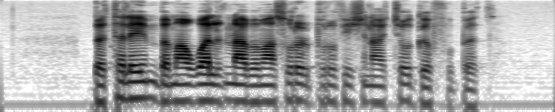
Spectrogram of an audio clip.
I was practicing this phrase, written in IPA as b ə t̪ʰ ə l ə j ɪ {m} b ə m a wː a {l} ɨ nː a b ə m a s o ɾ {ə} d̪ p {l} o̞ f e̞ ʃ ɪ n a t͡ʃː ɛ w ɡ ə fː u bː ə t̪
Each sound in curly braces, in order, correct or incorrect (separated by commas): correct, correct, correct, incorrect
